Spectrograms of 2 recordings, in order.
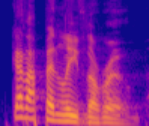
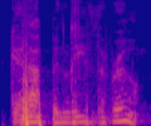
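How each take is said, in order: First: It is said loudly and forcefully. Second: It is said softly and quietly. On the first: "Or forcefully" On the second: "I could say it quietly"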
